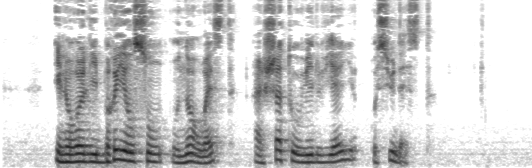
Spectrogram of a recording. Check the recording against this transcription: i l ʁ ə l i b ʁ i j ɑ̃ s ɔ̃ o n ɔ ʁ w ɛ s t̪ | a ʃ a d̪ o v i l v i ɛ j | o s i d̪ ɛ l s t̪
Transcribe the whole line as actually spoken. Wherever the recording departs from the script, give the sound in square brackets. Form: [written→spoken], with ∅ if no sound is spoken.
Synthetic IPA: i l ʁ ə l i b ʁ i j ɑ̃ s ɔ̃ o n ɔ ʁ w ɛ s t̪ | a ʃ a [d̪→t̪] o v i l v [i→j] ɛ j | o s [i→y] d̪ ɛ [l→∅] s t̪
